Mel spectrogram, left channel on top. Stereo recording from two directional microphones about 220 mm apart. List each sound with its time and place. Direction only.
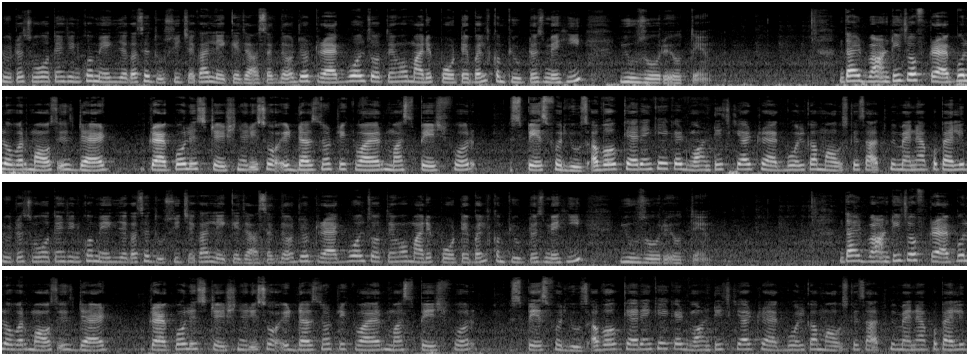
0.0 s a woman's voice: 20° left (ahead or behind)
8.4 s a woman's voice: 25° left (ahead or behind)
